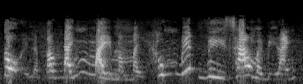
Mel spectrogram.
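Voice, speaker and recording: A woman plays a coarse, bullying husband who yells and threatens without pause. The voice is very high and swings widely in pitch. It races along over loud background noise. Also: sing-song, full character voice. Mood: ranting. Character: bullying, shouting husband of middle age.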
